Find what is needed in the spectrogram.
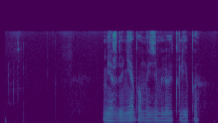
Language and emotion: Russian, neutral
